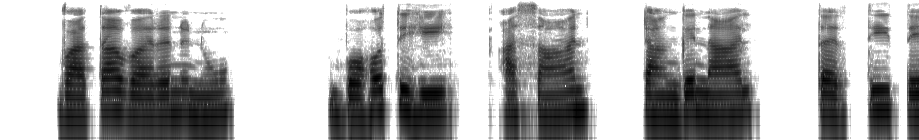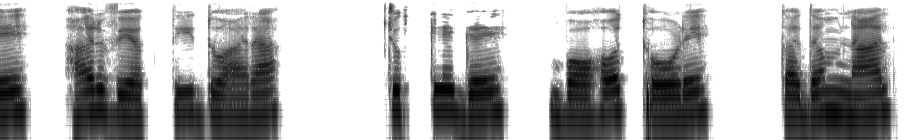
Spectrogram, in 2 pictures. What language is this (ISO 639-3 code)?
pan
